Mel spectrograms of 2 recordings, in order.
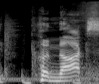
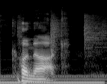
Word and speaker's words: Cnoc: It is Cnoc. It is not Cnoc. It is not Knock. It is Cnoc. And that's how it's pronounced.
